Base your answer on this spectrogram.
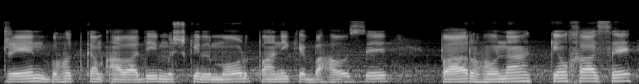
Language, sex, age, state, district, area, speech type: Urdu, male, 18-30, Uttar Pradesh, Balrampur, rural, spontaneous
